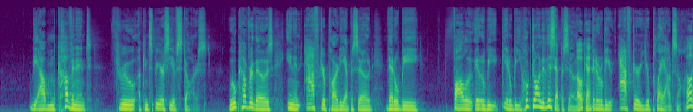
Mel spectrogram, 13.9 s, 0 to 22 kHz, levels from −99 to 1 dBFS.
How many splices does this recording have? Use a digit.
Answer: 0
